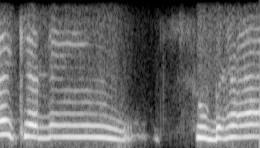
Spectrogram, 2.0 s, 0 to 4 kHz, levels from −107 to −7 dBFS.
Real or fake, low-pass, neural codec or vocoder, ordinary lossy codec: real; 3.6 kHz; none; Opus, 16 kbps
